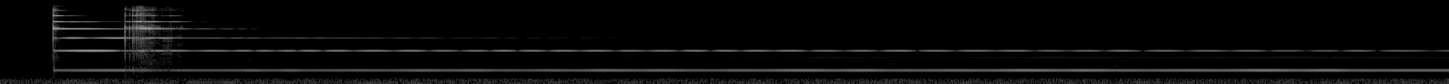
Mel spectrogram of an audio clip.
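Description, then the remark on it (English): A single bell is struck once to open a morning prayer, ringing out clear with a bright, sharp attack, then its pure tone lingers and slowly fades over many seconds in near silence. “As you greet the new day, quiet your soul and be aware of the presence of the Holy One in you and all around you as you listen to the ringing of the bell.”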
